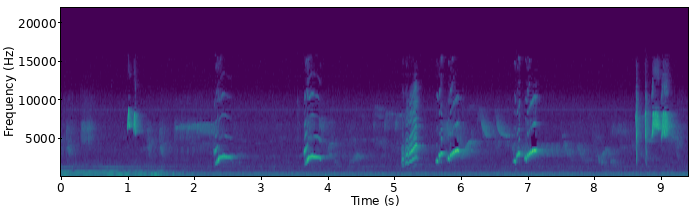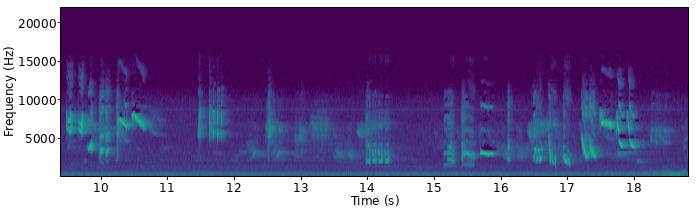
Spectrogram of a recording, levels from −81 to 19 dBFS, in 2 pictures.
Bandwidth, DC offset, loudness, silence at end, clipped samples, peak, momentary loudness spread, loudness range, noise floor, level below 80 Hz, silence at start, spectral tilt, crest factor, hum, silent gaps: 16 kHz; under 0.1%; -22 LUFS; 0 s; under 0.1%; -6 dBFS; 24 LU; 13 LU; -47 dBFS; -50 dBFS; 0 s; 1.5 dB/octave; 22 dB; none; none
